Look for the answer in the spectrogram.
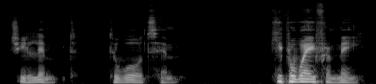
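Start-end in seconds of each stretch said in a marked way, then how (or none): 2.7-3.7 louder, backing away in fear; fearful shout. A narrator's reading. Stefan recoiling from Katya, a frightened shout. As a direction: keep her off with a shout.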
